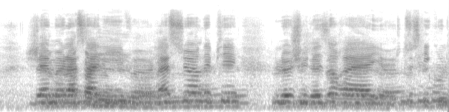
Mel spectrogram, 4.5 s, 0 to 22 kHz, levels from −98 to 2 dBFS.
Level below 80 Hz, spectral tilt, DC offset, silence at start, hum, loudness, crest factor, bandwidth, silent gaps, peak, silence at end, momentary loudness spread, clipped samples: -88 dBFS; -4 dB/octave; under 0.1%; 0.05 s; none; -43 LUFS; 18 dB; 16 kHz; none; -24 dBFS; 0 s; 10 LU; under 0.1%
